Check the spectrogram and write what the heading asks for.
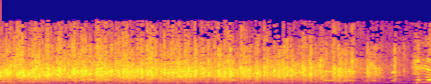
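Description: Studio audience laughing and applauding after a punchline, dying away about three and a half seconds in.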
